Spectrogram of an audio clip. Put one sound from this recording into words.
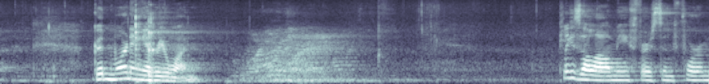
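A woman speaks into a microphone over loudspeakers in a large room.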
